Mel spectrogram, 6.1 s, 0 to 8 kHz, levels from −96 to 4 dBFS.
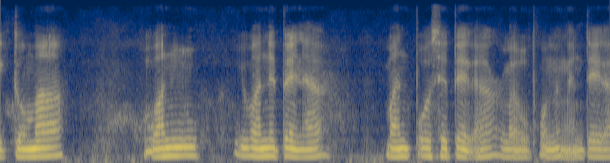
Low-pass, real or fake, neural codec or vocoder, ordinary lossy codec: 7.2 kHz; fake; codec, 24 kHz, 0.9 kbps, WavTokenizer, small release; none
